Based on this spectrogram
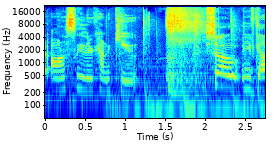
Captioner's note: blows raspberry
